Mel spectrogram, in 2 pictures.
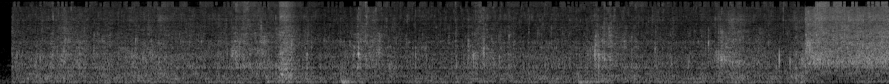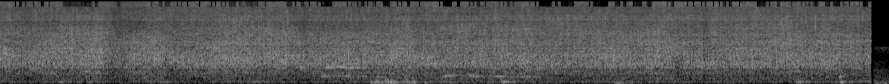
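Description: Spicy potato and chicken liver-gizzard sambal simmers and sizzles in a pan, a steady close hiss that turns louder and fuller partway through as the sauce reduces.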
